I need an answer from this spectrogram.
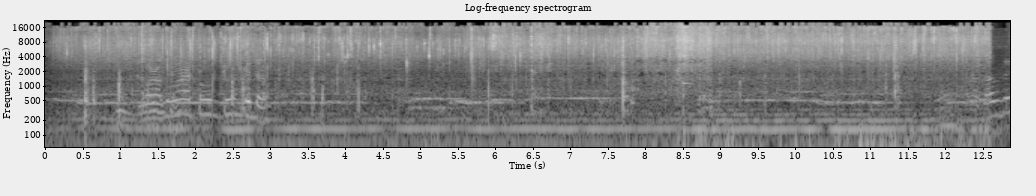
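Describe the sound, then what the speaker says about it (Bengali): Water lily flower fritters in gram flour batter fry in hot oil in a wok with a steady crackling sizzle and occasional sharp pops, while a voice talks faintly nearby. "আমি কড়াই তেল দিচ্ছি, বড়া করবো।"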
